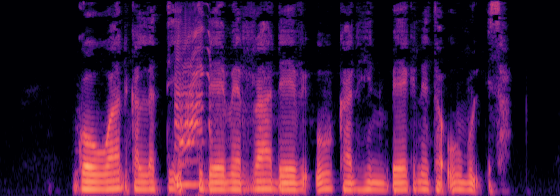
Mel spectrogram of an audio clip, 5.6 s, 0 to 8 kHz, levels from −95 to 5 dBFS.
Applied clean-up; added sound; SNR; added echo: neural mask model Resemble Enhance denoiser.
